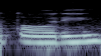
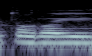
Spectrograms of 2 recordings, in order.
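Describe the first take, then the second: First: तोरी said as to-ree; तोरी ending in a single ree; two-syllable variant. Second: तोरई said as to-ra-ee; तोरई ending in separate ra and ee; three-syllable variant. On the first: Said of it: "कभी मेरे ज़ुबान से निकलता है तोरी". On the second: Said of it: "तो कभी निकलता है तोरई". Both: Shown as a demonstration.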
